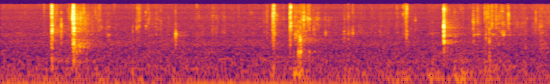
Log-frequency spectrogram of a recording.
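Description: A solid white bar of soap, held in the fingers, is scored and sliced into cubes with a metal knife blade. The result is a series of short, crisp, bright crunching and scraping cuts with quick decay, spread over a quiet background.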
